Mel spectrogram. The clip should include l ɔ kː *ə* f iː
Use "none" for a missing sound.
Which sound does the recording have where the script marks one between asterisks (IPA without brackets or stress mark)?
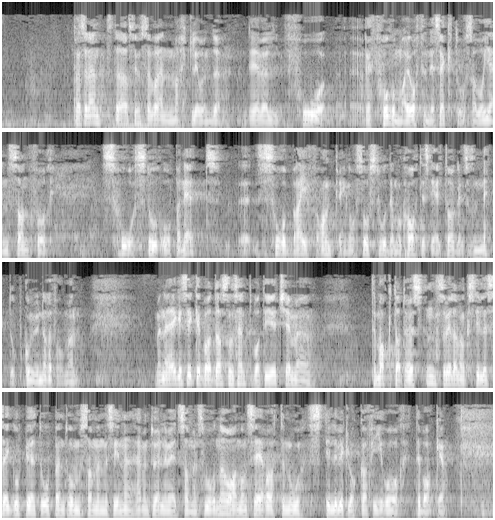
ɑ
